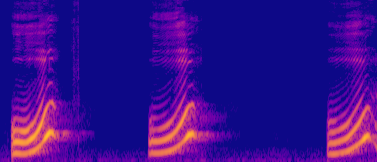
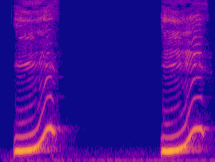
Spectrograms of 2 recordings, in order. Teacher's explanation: so you're going with your voices from down to up not like the first one second one you're going what so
